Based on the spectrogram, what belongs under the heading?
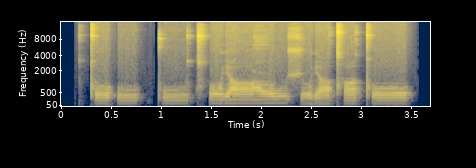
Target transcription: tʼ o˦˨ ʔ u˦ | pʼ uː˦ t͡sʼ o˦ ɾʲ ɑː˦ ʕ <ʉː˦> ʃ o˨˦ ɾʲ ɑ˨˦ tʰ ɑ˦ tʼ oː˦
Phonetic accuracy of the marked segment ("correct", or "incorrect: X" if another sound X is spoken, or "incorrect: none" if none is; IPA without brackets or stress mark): incorrect: uː˦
